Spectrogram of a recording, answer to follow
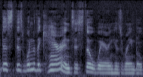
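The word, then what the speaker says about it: Caron: was like what but their name is spelled c-a-r-o-n and i can understand it being pronounced that way it makes sense i'm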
